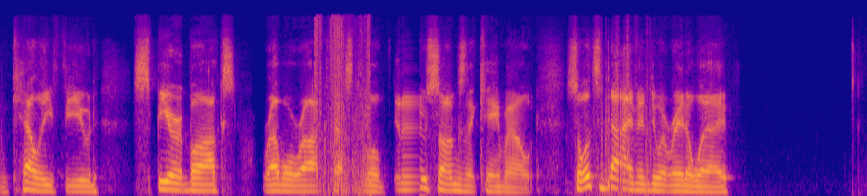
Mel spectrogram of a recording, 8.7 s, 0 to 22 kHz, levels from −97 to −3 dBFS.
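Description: From 3.15 to 3.70 s an irregular scratchy crackle chops the speech: loose connector crackle, a worn or dirty contact making and breaking as it moves. It returns from 6.01 to 6.51 s. At 4.04 s the speech gives way for about 0.15 s to a fading buzz carrying on the last sound, then resumes at 4.20 s with that stretch gone. This is likely a long network dropout, where the receiver filled the missing audio by extending what it last had.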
